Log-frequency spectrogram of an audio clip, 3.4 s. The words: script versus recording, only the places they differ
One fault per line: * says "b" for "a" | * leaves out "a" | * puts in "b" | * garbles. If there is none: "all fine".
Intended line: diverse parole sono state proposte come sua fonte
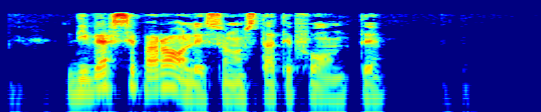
* leaves out "proposte come sua"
